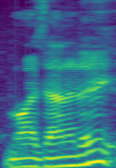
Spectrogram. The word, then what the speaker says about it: My Xanadu: Is it pronounced My Xanadu? Is that how you say it? No, horse 6? – Sounds right. Yep. – Yep. – My Xanadu. Yeah, so it's got impeccable.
